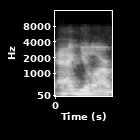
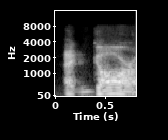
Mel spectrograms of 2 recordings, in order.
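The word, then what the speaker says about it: Aguiar: I always want to say Aguilar, but I don't think that's how it's Agar. I think is how it's pronounced.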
